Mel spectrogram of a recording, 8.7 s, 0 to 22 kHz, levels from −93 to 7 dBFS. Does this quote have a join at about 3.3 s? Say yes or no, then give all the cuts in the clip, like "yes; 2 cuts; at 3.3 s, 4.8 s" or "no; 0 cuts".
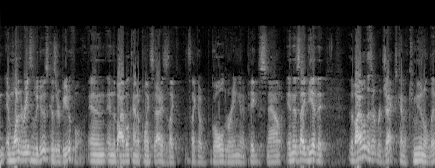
no; 1 cut; at 5.7 s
